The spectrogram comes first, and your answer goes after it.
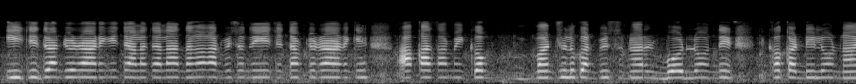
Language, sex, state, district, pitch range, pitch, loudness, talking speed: Telugu, female, Andhra Pradesh, Anantapur, 315-330 Hz, 325 Hz, -15 LUFS, 140 wpm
